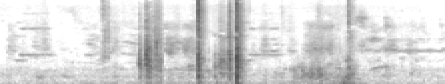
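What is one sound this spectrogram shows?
A circuit board taps and clicks against metal parts close by.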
